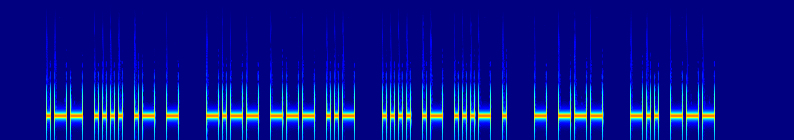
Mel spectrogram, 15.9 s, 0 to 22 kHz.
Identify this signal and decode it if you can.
Morse code, heard as a keyed tone, about 15 wpm, 700 Hz. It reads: WHAT YOU HAVE TO DO
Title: Sets of 5 Words Encore 15wpm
